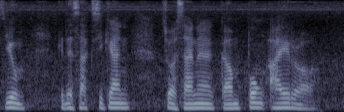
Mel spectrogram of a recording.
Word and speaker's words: Aira: Bukan sat ni ada Kampung Besar nama Kampung Aira Kuala Tig.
